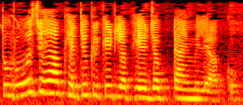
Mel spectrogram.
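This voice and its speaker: A woman hosting a radio show, interviewing a child guest with gentle, coaxing questions full of fillers. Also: high voice, lively intonation, a little hiss or hum. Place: radio studio.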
